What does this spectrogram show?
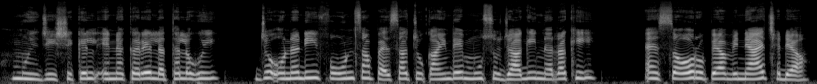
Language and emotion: Sindhi, sad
